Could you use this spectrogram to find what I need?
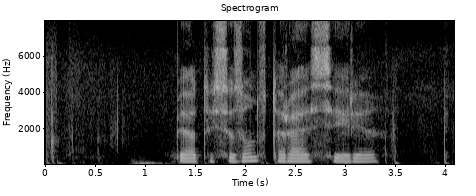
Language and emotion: Russian, neutral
